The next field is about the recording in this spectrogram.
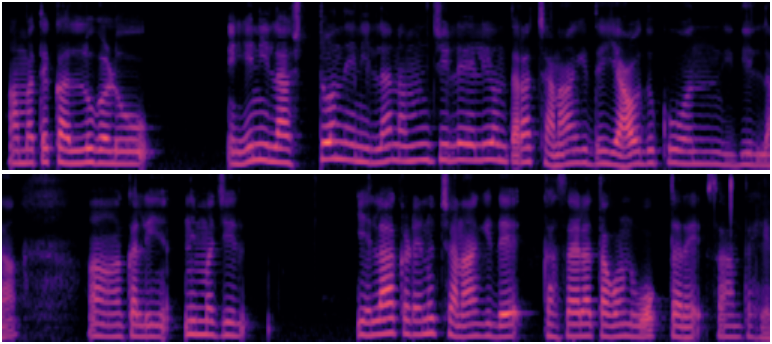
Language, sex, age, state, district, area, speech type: Kannada, female, 30-45, Karnataka, Tumkur, rural, spontaneous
